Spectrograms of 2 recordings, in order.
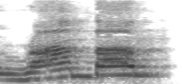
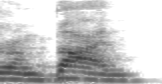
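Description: First: Rambam with RAM stressed; stress on first syllable. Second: Ramban with BAN stressed; stress on second syllable. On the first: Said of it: "you put the accent on the first syllable". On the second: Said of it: "you put the accent on the second syllable". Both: Shown as a demonstration.

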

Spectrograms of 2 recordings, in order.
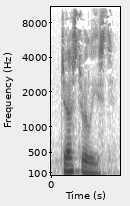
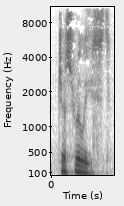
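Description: No difference in how they are said.

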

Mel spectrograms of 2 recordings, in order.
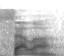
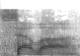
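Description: First: "Selah" with stress on SE, falling away; correct stress. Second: "Selah" with the stress on the final LAH; wrong stress. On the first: Rabbi gives the right way, "Selah" stressed on SE. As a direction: say "Selah" low, front syllable stressed. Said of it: "it's Selah". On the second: Rabbi shows the wrong way, "Selah" stressed on LAH. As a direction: drag out and punch the end of "Selah". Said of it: "It's not Selah". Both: Shown as a demonstration.

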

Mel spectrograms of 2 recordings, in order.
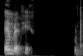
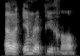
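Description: First: "Imrei" stretched slowly and pressed as the key word; stressed repeat. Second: Said in the usual way. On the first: Shown as a demonstration. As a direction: lean into "Imrei" slowly to drive the point home. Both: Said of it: "Don't say Maima Picha".

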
